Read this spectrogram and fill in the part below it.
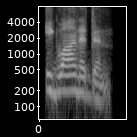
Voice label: "iguanodon", Indian

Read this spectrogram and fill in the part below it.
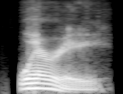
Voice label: "wherry", American

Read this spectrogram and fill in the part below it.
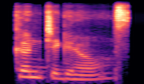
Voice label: "Contiguous", Indian

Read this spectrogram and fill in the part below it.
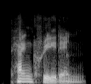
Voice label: "pancreatin", American

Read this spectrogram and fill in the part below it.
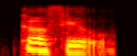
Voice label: "curfew", Indian

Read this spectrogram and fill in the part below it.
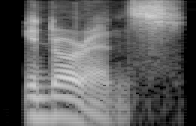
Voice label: "endurance", American

